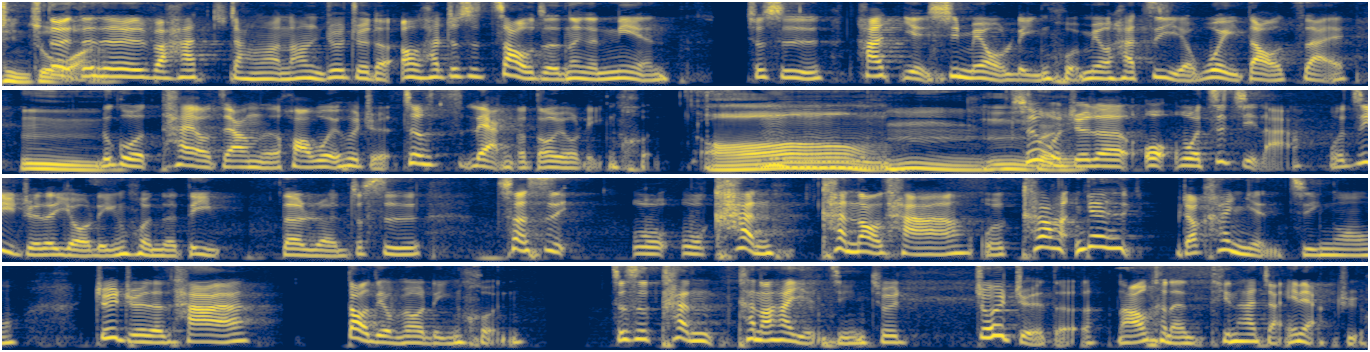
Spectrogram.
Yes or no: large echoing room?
no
